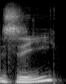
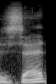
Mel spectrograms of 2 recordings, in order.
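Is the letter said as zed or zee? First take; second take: zee; zed. First: The letter is said as zee. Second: The letter is said as zed. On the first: This is the speaker's usual way of saying it. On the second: This is how some other people say it.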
